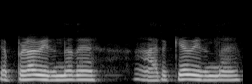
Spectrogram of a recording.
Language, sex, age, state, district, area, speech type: Malayalam, female, 60+, Kerala, Wayanad, rural, spontaneous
